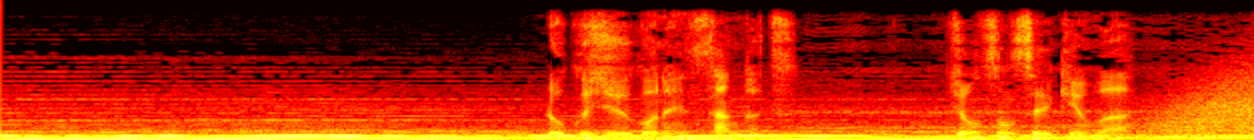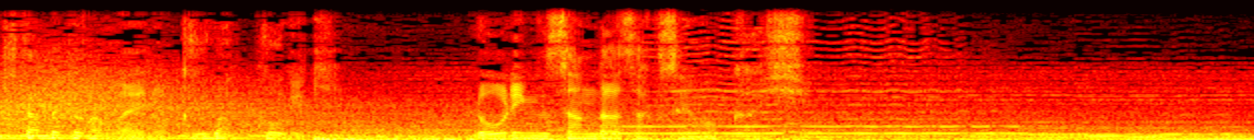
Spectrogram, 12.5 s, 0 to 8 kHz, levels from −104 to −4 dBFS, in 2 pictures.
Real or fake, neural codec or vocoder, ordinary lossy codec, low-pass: real; none; none; 7.2 kHz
